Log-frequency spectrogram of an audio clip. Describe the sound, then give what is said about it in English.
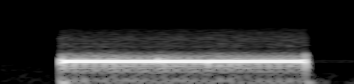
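A telephone call rings out as a single steady electronic tone, mid-pitched and fairly loud, holding unbroken for just over a second before cutting off, with no voices; it is a call being placed to Buzz, author of Friday Night Lights. “Let's give him a call.”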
